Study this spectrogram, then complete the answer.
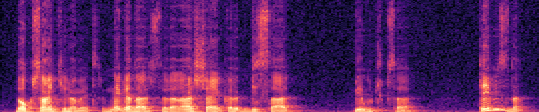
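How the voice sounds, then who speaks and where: A man speaks in an animated tone at a moderate pace, his fairly high pitch moving with ordinary variation. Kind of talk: casual chat. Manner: loud.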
